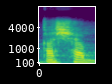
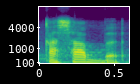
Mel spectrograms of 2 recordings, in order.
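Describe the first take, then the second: First: The middle consonant is an sh sound. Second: The middle consonant is a plain s sound. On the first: The speaker calls it wrong. "bukan kasyab itu ya" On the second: The speaker calls it right.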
